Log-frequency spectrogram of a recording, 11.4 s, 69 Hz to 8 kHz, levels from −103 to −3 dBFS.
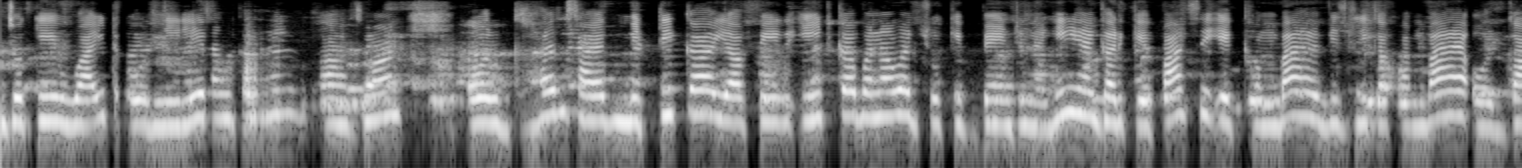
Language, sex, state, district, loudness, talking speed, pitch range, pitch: Hindi, female, Bihar, Jamui, -16 LUFS, 185 wpm, 235-290 Hz, 255 Hz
